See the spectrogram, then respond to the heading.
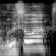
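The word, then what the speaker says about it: Methuselah: mother eight i i i'm going to spell this out i don't know how to pronounce this t-m-e-t-h-u-s-e-l-a-h thimmozela's toy i think it's the muthullah the sword of damocles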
